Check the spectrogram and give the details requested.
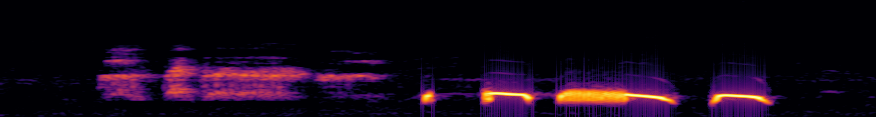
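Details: Spotted dove, 'giọng thổ pha đồng' song style, sings one phrase right after a rooster's crow. The phrase has a brief note, a clear coo, a long buzzy descending coo, and a closing dropping coo.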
